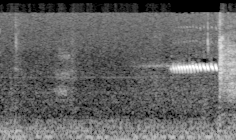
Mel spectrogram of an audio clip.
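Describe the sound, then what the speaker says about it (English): Crickets chirp at night through a quiet, low background rumble, with one faint, sustained high-pitched trill rising near the end of the short stretch. "I could hear the crickets"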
